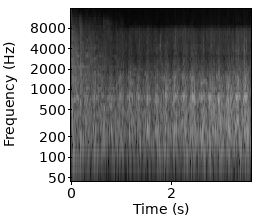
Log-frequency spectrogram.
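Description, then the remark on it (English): A train in Alaska, from which newspapers are handed out to area residents, rolls steadily along the rails, a continuous loud rumble with a faint rhythmic clatter of wheels running throughout, with no voices. “newspapers for area residents from the moving train.”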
